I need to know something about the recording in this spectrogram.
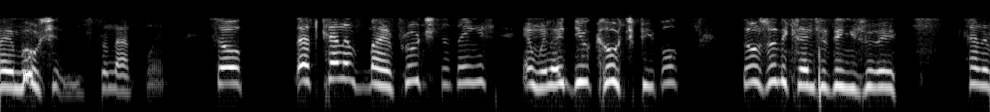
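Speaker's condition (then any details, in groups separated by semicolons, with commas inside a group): Cerebral palsy; cannot walk; voice is different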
